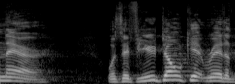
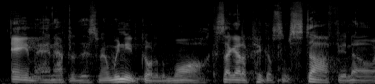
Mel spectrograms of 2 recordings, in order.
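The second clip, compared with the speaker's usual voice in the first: low, soft, casual murmur; friend's hushed aside; 6 semitones lower, 10 dB quieter than usual. Retold or imitated. Friend nudging him in chapel about the mall, hushed. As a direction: lean over and talk under the sermon, low.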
